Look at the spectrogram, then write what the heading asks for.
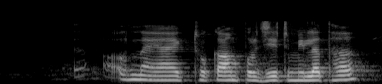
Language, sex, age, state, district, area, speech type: Hindi, female, 30-45, Uttar Pradesh, Varanasi, rural, spontaneous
